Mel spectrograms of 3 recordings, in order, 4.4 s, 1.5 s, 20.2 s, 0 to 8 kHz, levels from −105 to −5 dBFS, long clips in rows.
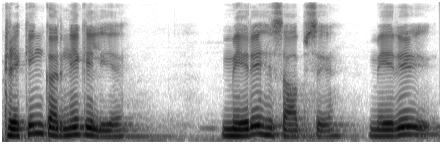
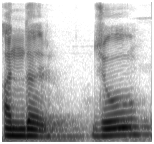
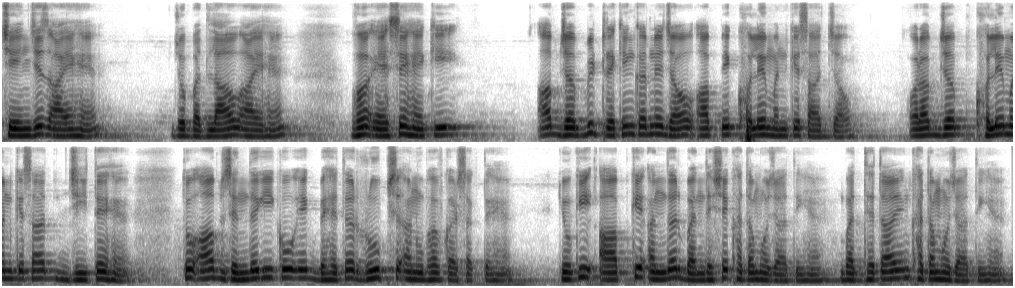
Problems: background sounds at intervals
